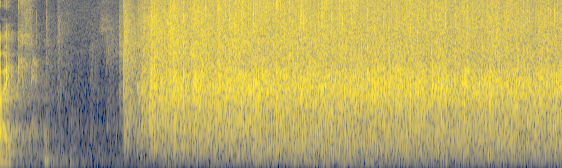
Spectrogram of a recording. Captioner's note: applause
